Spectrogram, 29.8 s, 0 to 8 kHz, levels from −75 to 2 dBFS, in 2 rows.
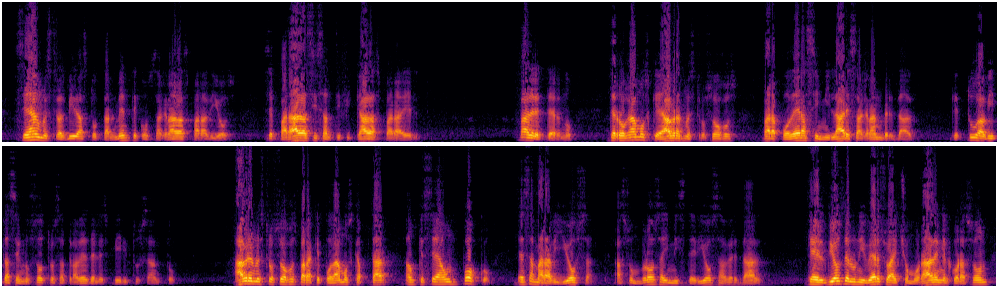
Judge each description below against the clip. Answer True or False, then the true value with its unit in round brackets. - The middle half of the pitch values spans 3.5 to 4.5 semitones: True (3.8 semitones)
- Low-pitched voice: True (120 Hz)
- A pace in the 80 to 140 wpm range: True (130 wpm)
